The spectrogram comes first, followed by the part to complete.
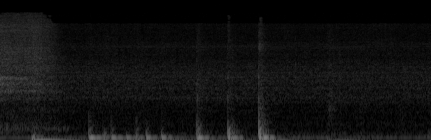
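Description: A quick run of low, muffled thumps and knocks, the last few sharper, dying away after about three seconds.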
